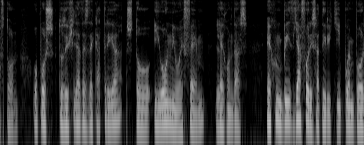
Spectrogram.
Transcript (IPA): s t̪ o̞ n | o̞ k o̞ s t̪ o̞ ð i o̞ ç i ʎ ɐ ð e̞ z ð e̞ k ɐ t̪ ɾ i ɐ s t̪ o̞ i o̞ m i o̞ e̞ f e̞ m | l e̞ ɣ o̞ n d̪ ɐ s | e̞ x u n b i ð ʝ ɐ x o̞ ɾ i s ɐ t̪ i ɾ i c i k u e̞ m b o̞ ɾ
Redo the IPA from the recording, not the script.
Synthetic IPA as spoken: f t̪ o̞ n | o̞ p o̞ s t̪ o̞ ð i o̞ ç i ʎ ɐ ð e̞ z ð e̞ k ɐ t̪ ɾ i ɐ s t̪ o̞ i o̞ n i o̞ e̞ f e̞ m | l e̞ ɣ o̞ n d̪ ɐ s | e̞ x u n b i ð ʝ ɐ f o̞ ɾ i s ɐ t̪ i ɾ i c i p u e̞ m b o̞ ɾ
